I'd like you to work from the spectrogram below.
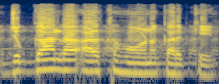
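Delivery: ordinary delivery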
